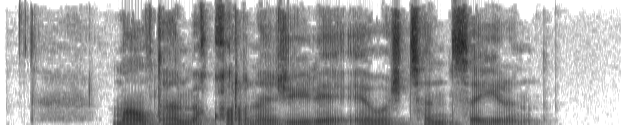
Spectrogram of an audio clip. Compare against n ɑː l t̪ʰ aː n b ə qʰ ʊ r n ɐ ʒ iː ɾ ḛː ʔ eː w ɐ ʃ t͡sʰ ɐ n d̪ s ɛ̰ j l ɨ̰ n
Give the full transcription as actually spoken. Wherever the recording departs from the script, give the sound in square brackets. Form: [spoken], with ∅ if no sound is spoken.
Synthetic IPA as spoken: [m] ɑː l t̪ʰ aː n b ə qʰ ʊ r n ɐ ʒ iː ɾ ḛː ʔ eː w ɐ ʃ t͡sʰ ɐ n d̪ s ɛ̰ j [ɾ] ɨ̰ n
